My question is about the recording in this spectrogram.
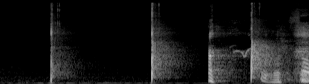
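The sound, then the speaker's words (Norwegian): A few slow, hesitant hand claps from an audience clapping uncertainly after a comedian's joke gets no laughter, landing about a second apart, each sharp and ringing briefly, followed by a quicker clap as a voice starts talking over the end. “Og da begynner folk sånn å klappe sånn.”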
